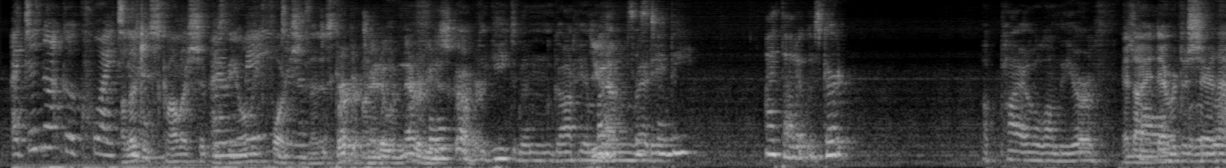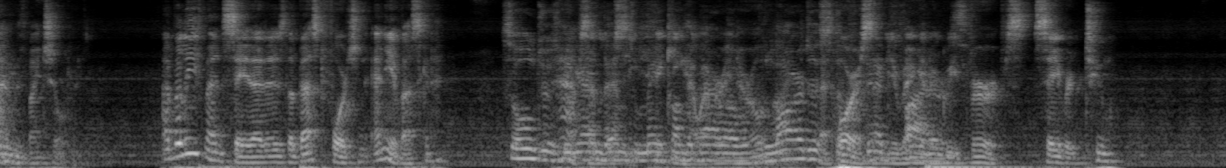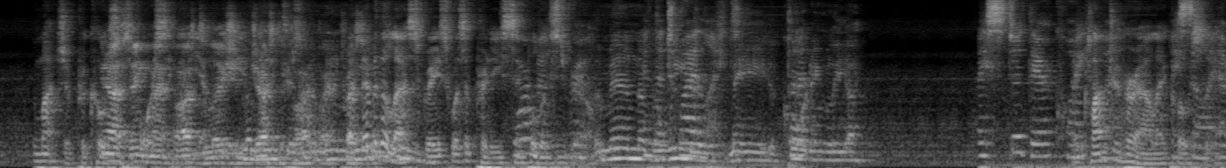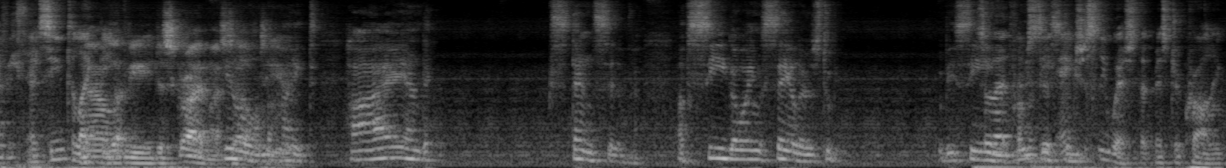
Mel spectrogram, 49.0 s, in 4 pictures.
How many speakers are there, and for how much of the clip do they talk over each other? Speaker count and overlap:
5, about 46%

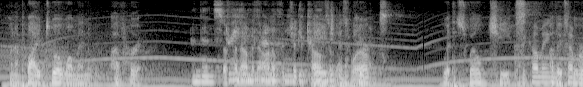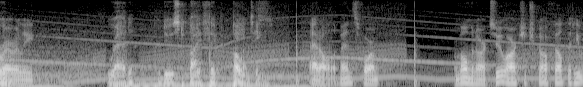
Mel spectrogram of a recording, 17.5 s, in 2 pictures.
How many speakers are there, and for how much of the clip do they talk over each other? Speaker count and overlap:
3, about 25%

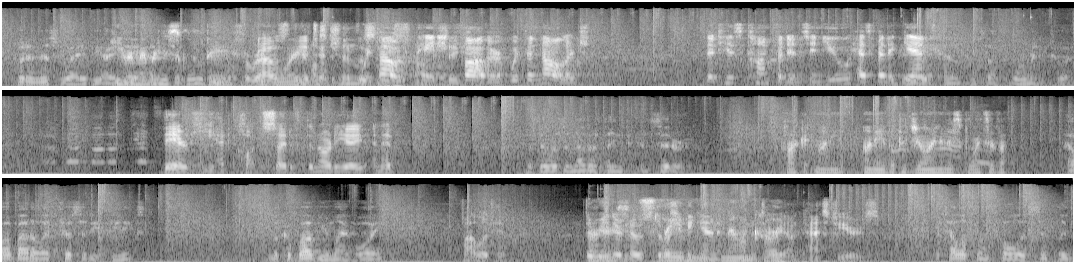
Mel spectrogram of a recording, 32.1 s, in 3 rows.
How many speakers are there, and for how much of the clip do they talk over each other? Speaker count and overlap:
5, about 20%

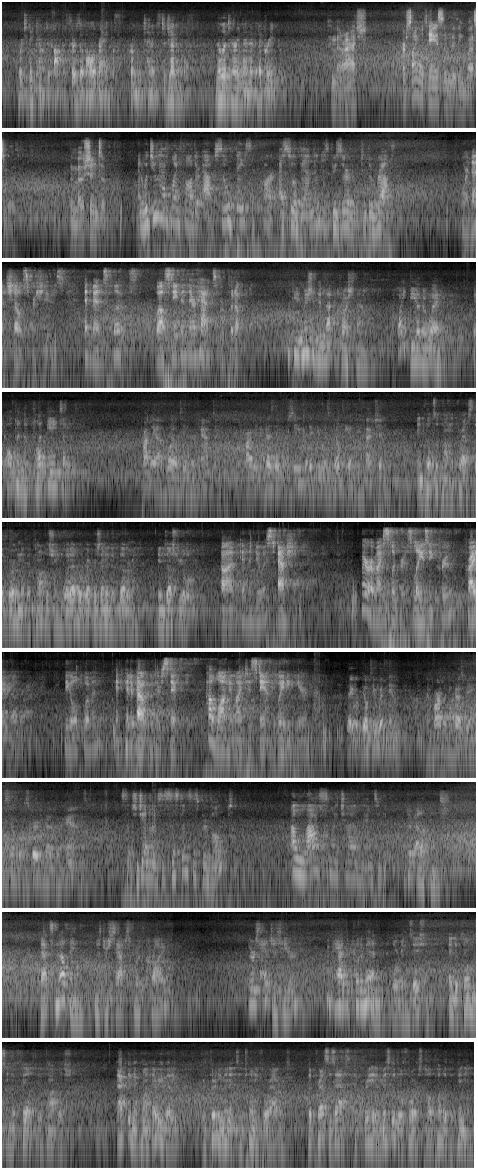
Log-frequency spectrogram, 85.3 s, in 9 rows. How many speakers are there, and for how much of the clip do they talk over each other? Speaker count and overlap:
7, no overlap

